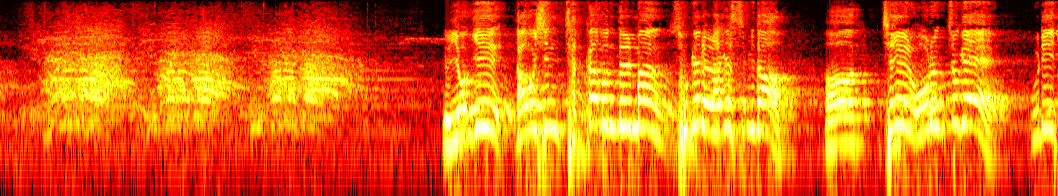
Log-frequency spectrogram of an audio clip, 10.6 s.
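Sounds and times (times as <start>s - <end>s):
crowd chanting protest slogans: 0.0s - 4.0s
speech: 4.4s - 10.5s.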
